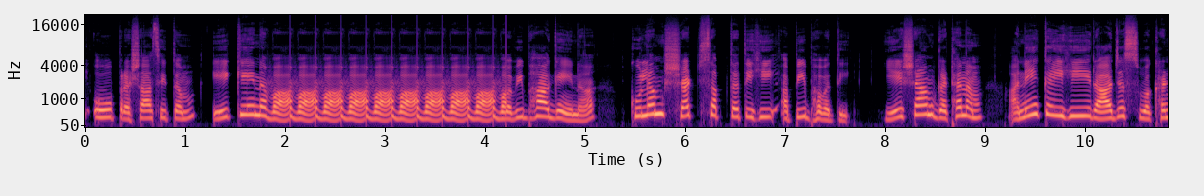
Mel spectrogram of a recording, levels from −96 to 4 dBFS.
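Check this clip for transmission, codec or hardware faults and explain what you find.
One fault turns up: a broken-record loop from 2.05 s to 4.21 s, right after "एकेन वा". A fragment about 0.25 s long plays back to back nine times, identical each pass, with no decay and no gap between repeats. The player or stream likely stalled and kept resending the last piece it held, so the speech that belonged in those two seconds is missing. An echo would fade and overlap; here each copy is exact and full level.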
